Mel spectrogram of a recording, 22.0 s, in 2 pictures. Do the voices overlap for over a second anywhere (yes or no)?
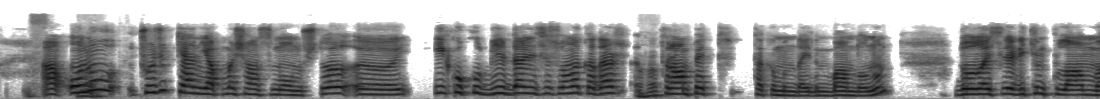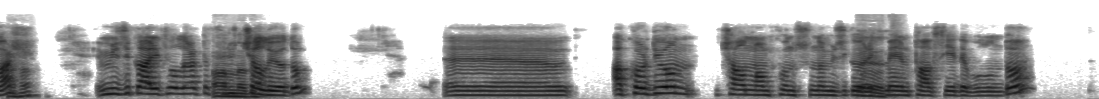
no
